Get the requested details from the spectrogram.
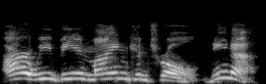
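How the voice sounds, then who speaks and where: A man's voice: extremely high pitch, big pitch swings, measured pace. A man hosting a casual talk show, rambling with lots of fillers and restarts. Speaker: host. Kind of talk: casual podcast chat. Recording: dull lo-fi sound.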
